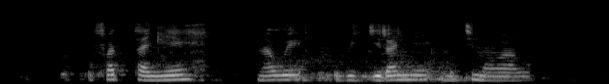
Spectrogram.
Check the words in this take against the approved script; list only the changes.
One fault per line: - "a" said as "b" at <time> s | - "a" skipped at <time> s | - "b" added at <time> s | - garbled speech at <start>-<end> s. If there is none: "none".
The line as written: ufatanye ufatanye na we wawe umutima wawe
- "ufatanye" skipped at 1.8 s
- "wawe" said as "ubigiranye" at 3.4 s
